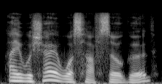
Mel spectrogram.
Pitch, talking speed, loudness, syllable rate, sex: 135 Hz, 260 wpm, -15 LUFS, 4.7 syllables/s, male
